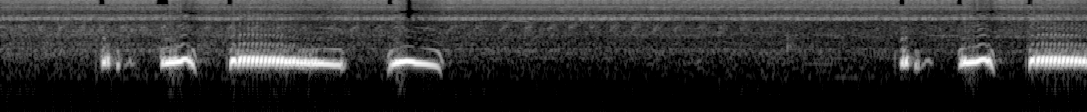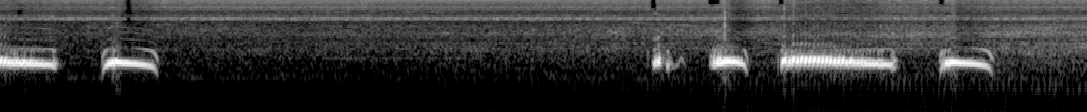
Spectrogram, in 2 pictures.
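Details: Decoy spotted dove used to lure and excite other doves, repeating its cooing phrase three times roughly every four seconds: clipped opening notes, one drawn-out low coo, and a brief dropping final note.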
